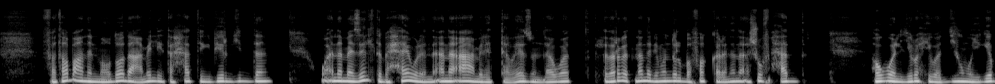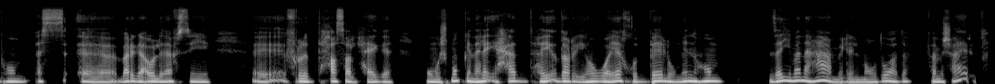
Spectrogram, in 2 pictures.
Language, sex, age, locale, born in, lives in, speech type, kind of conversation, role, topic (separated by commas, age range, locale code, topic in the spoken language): Arabic, male, 40-44, ar-EG, Egypt, Egypt, conversation, advice, user, ازاي أوازن بين رعايتي لحد من العيلة وبين وقتي الشخصي وشغلي؟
